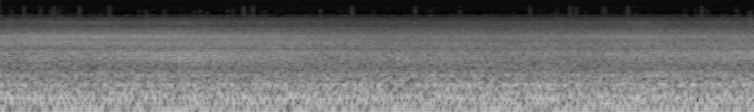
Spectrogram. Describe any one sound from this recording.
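A train rumbles steadily as it rolls along.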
